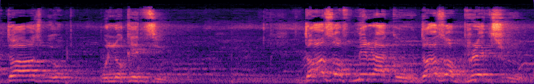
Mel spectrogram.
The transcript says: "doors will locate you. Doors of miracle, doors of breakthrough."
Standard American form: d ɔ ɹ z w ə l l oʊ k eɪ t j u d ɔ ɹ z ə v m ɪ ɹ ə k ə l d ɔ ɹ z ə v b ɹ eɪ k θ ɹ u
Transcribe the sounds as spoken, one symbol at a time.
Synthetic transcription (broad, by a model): d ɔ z w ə w l oʊ k eɪ t j u d ɔ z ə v m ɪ ɹ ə k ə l d ɔ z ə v b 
